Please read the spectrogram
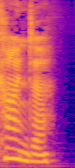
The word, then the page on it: kinda: British English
